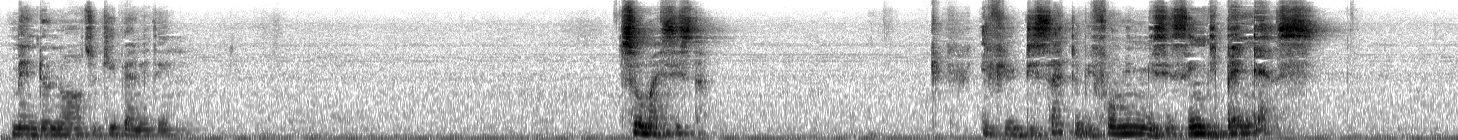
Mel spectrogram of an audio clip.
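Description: A woman speaks close to a phone microphone, with animation, in short bursts.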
